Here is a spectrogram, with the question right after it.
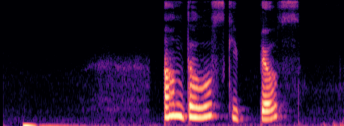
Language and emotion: Russian, neutral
